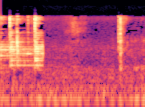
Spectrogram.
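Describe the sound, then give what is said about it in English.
A phone ringtone chirps a quick burst of bright electronic notes, then falls quiet, with one short tone blip a moment later. It's fairly faint, with no one talking. “That is a ringtone you are hearing in the background.”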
